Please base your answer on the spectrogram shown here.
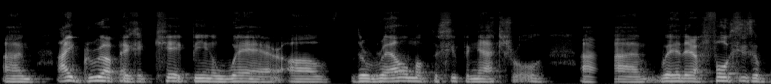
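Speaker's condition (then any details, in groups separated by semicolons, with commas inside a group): Cleft palate; speech impediment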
